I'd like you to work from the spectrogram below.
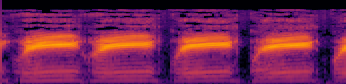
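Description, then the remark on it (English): A duck quacks five times in quick succession, loud, each nasal quack evenly spaced in a steady rhythm with no other sounds around it. “We should have a duck quacking.”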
